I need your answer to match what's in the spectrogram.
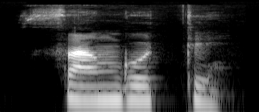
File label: fine, Lingala; Sango te; (Nothing's new)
